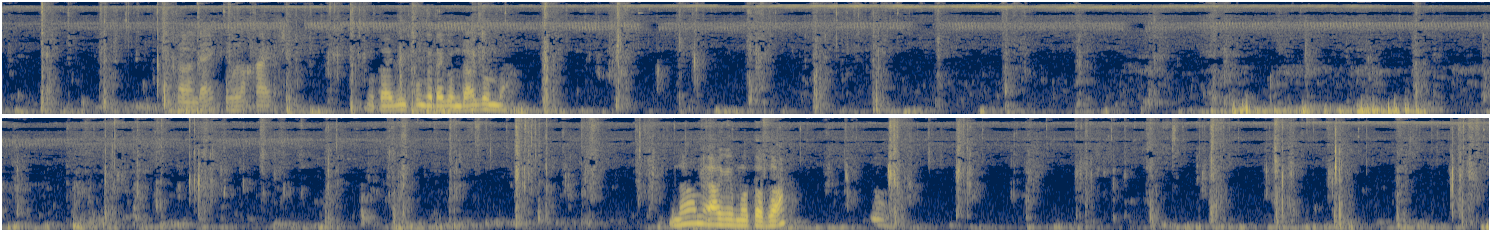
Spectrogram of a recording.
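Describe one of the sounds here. Footsteps crunch quickly on leaves and gravel as someone runs.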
